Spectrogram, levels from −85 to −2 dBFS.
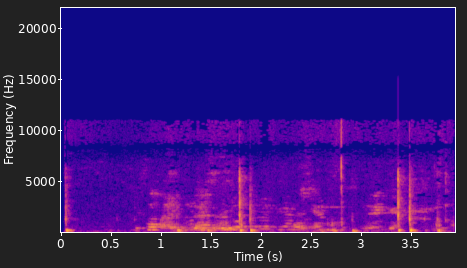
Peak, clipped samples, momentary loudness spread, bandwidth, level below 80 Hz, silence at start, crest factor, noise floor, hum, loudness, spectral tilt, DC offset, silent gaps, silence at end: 0 dBFS; under 0.1%; 13 LU; 11.5 kHz; -50 dBFS; 0.05 s; 28 dB; -56 dBFS; none; -28 LUFS; -4.5 dB/octave; under 0.1%; none; 0 s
